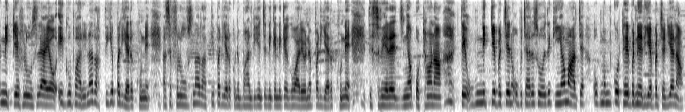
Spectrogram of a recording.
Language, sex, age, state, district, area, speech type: Dogri, female, 45-60, Jammu and Kashmir, Reasi, urban, spontaneous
